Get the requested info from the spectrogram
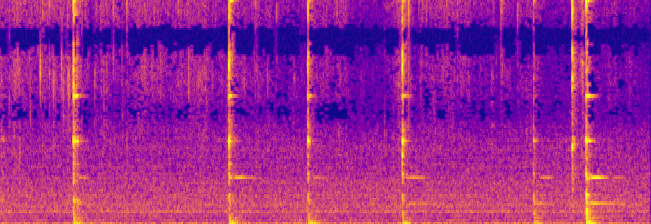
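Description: Wooden chopsticks clinking against the side of a pot as ramen noodles are stirred: about six light knocks at uneven intervals, each with a brief ring, the loudest near the end, over a steady low hum.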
